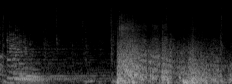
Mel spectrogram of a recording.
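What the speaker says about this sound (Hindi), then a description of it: "ये बादलों के गरजने की आवाज है" A deep, booming rumble of thunder rolls in suddenly after a quieter stretch with faint talk, then lingers loudly.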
